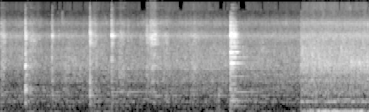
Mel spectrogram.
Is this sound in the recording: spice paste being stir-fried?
yes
